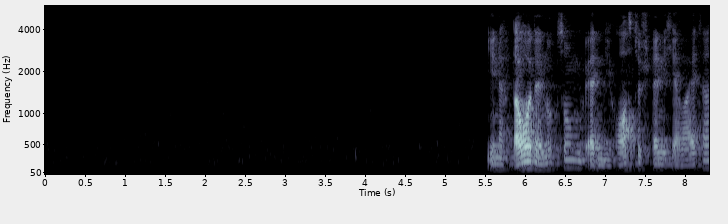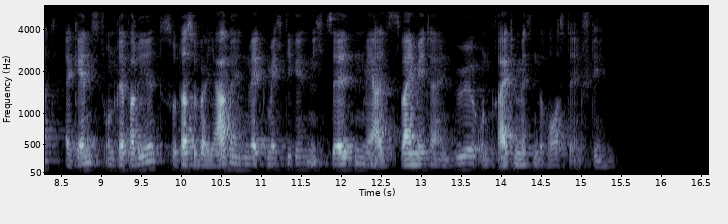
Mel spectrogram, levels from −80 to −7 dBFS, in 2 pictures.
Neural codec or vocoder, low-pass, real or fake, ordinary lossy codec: none; 5.4 kHz; real; none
